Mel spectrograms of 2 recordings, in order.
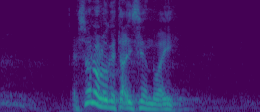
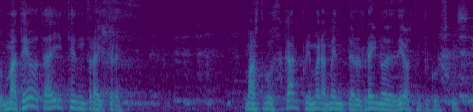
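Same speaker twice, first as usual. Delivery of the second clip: lower, softer mock Castilian narrator reading the verse reference; Spain Spanish audio Bible reader; 7 semitones lower, 11 dB quieter than usual. Pastor mimics his Bible app reading in a Spain Spanish accent, low and soft. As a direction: imitate the Bible app's Spain-Spanish voice, deep and hushed. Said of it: "tiene hasta acento español".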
